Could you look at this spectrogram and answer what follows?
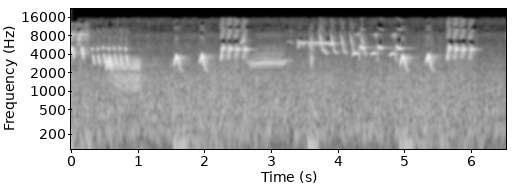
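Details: Chestnut-capped blackbird song: rapid stuttering high chips open, followed by separate rising whistles, a buzzy note, then a rich tumbling series of sharp whistled phrases and repeated chirps from several overlapping voices.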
